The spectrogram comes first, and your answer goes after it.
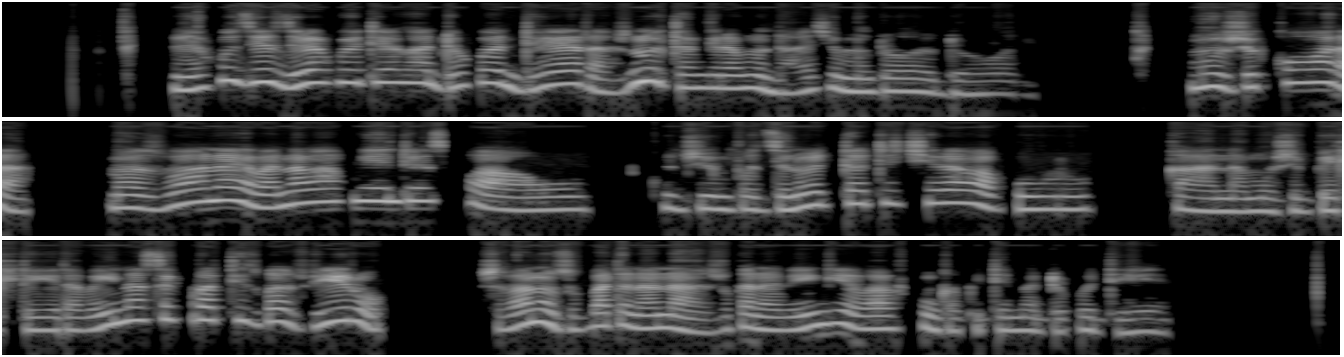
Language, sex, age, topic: Ndau, male, 25-35, education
